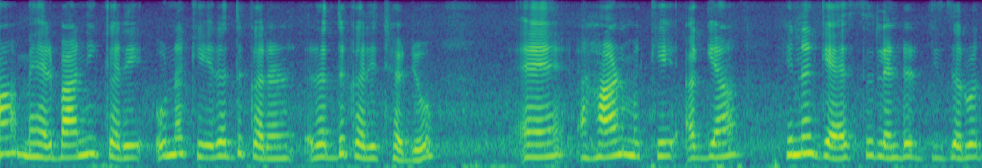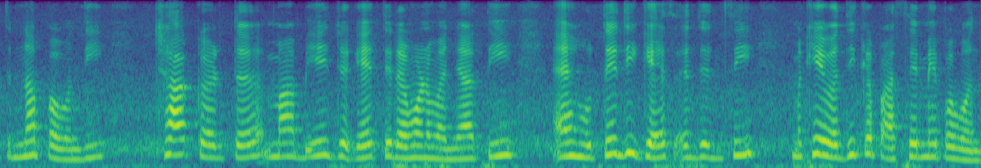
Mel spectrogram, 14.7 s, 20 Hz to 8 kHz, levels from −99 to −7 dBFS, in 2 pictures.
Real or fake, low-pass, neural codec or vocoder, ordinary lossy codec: real; none; none; none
